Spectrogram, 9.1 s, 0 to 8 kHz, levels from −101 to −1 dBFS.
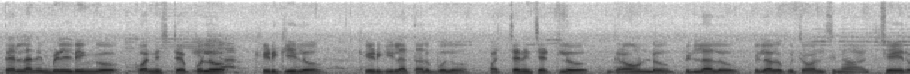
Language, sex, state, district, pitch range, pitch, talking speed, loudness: Telugu, male, Andhra Pradesh, Anantapur, 135-150 Hz, 140 Hz, 100 wpm, -22 LUFS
